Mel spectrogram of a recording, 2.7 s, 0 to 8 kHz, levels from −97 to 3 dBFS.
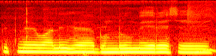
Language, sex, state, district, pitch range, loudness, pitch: Hindi, male, Haryana, Charkhi Dadri, 140-150 Hz, -13 LUFS, 145 Hz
